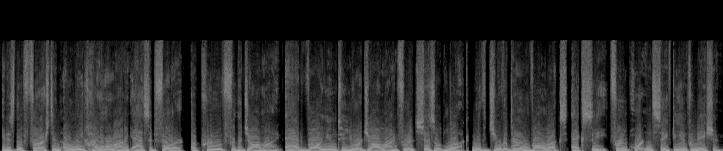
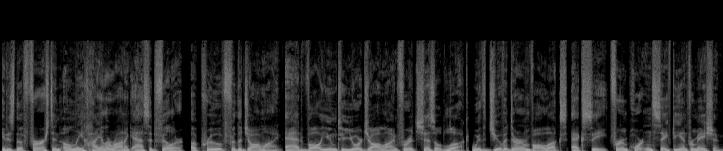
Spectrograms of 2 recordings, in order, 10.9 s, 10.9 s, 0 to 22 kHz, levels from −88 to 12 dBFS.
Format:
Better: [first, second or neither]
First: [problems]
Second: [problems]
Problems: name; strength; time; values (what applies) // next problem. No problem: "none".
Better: second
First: distortion; heavy; 35% of the sound clipped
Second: none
